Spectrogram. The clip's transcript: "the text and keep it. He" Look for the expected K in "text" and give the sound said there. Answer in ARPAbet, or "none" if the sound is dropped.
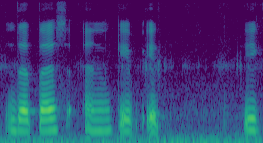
none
